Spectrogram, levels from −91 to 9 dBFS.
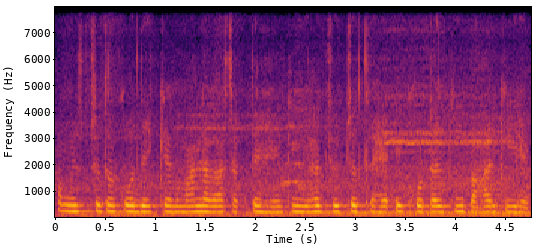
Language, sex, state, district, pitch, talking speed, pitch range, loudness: Hindi, female, Chhattisgarh, Raipur, 230 Hz, 265 wpm, 220-235 Hz, -14 LUFS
